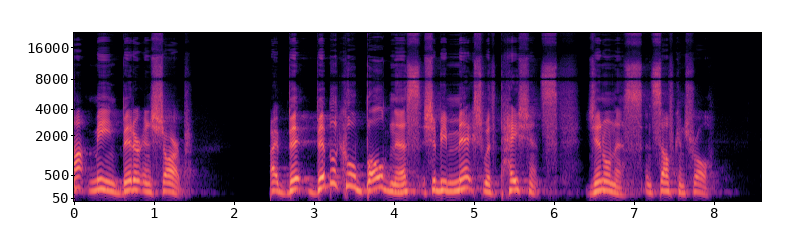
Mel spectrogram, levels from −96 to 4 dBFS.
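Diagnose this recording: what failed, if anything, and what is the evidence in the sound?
Sample-rate conversion failed: imaging from linear upsampling, throughout the speech. Straight-line interpolation from 16 kHz to 44.1 kHz dulls the top and leaves a mirrored copy, roughly 25 dB down, at 8 to 16 kHz, heard as metallic shimmer on sibilants. Unlike aliasing, nothing folds below 8 kHz.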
